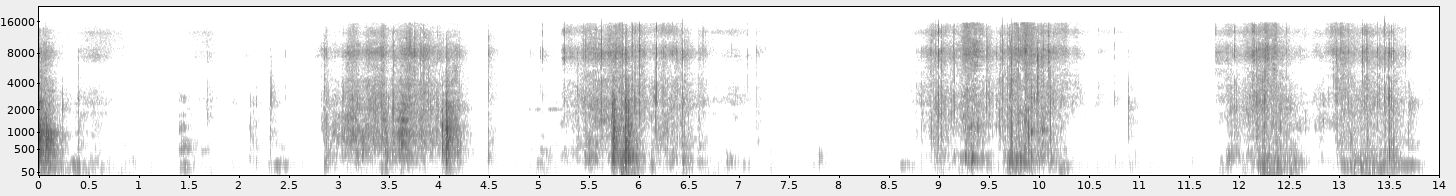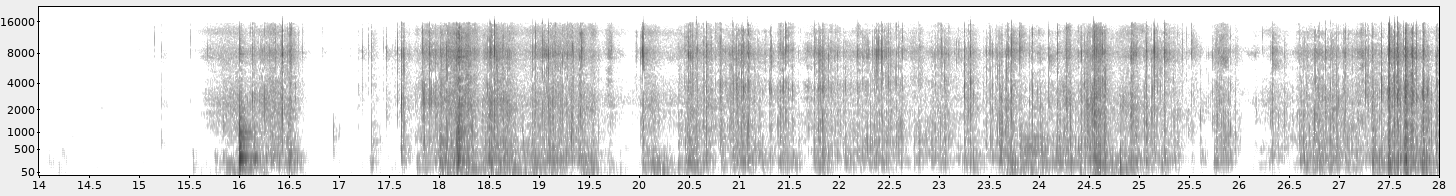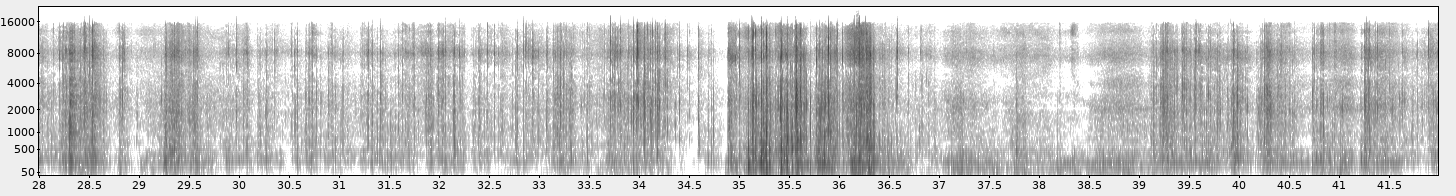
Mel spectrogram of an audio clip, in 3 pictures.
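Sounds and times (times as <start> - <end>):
packaging crinkling and tearing: 5.3 - 6.7, 8.9 - 10.2, 13.0 - 13.8, 16.0 - 19.7, 20.4 - 37.0, 39.0 - 41.9.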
